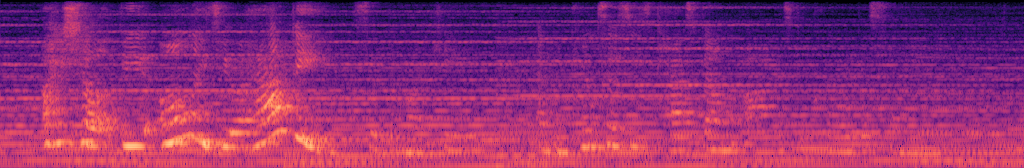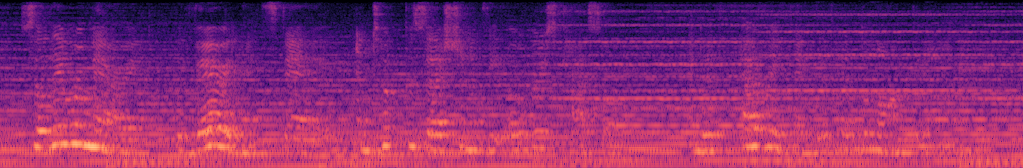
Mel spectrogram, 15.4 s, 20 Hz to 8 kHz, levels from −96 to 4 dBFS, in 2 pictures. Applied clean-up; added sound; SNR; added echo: none; Musical instrument; 7 dB; reverberation time 0.6 s.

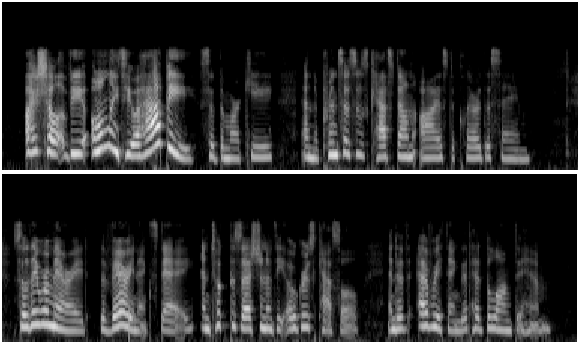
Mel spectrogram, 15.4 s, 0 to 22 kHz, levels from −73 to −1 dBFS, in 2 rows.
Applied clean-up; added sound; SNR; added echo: none; none; none; none.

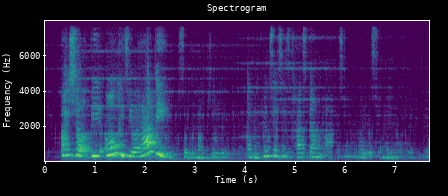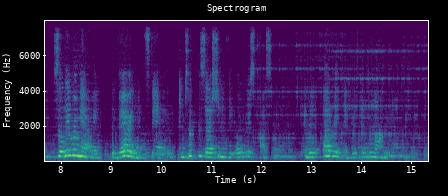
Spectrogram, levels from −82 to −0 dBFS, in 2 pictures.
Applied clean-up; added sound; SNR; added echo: neural separator model SepFormer DNS4.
